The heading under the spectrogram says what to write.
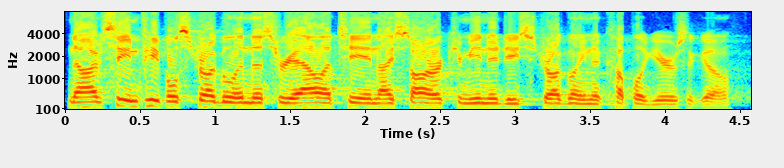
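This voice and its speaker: A priest delivering a sermon in a church, with wry, self-deprecating humor. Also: male voice, mid-range voice, steady tone, fast, fairly bright tone, smooth. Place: church sanctuary. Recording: long church-hall reverb.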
